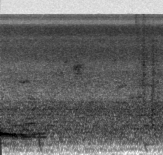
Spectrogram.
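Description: A lull between spoken words: a faint, slightly wavering low tone fades out in the first half-second, then only faint steady background hiss.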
